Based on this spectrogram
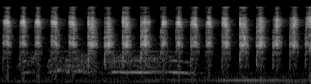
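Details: Loud, rapid sequence of shrill notes from a juvenile common flameback, repeated roughly three times per second, with a faint low hum in the background.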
